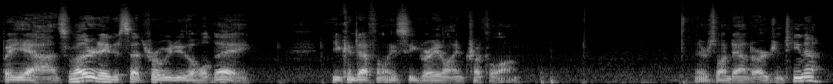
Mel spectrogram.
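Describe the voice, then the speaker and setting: A man presenting a casual screen-share software demo in an informal, halting, explanatory way. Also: lowish voice, vocal fry, breathy edge. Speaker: presenter demonstrating a software project.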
